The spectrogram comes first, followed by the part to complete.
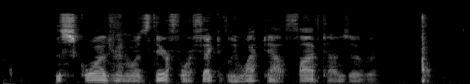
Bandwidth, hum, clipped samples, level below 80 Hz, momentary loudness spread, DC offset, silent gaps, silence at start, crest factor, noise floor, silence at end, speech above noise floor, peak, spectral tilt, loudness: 12 kHz; none; under 0.1%; -66 dBFS; 19 LU; under 0.1%; none; 0.05 s; 24 dB; -63 dBFS; 0.4 s; 30 dB; -10 dBFS; -2.5 dB/octave; -31 LUFS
